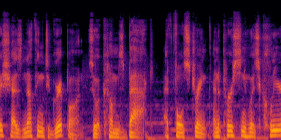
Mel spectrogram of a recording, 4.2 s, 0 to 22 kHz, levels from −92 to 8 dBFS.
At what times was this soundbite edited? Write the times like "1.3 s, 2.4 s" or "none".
1.2 s, 3.1 s

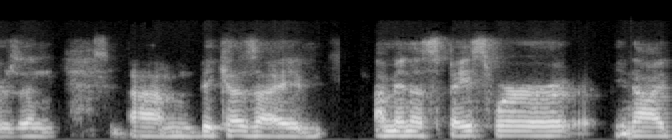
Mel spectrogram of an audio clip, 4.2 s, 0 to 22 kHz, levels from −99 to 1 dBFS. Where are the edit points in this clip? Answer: 2.1 s

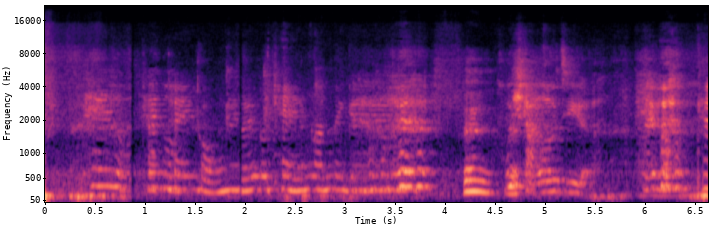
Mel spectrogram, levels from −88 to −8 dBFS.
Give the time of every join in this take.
none

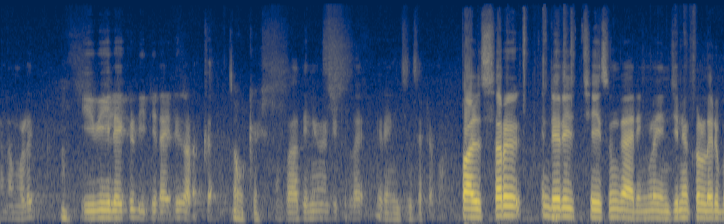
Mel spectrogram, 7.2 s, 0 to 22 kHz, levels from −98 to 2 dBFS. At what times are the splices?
none

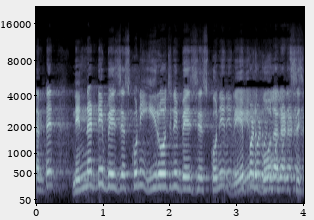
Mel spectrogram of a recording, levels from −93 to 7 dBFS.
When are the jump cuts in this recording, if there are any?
none

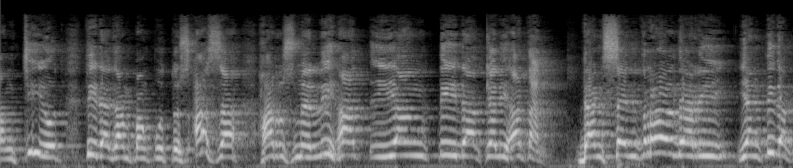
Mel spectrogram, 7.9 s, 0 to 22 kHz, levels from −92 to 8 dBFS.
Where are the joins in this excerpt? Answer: 5.6 s

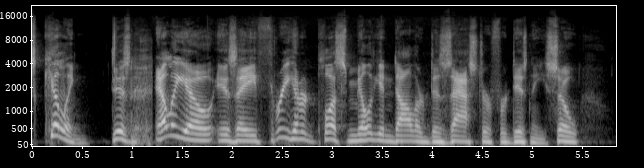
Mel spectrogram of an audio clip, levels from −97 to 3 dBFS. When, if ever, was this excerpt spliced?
1.1 s

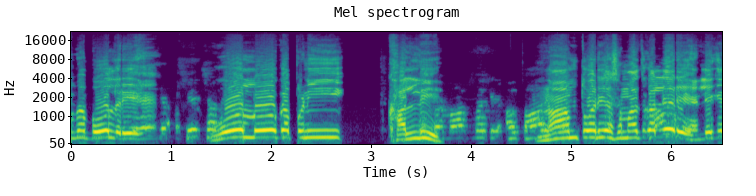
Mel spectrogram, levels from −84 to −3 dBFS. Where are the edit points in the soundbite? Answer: none

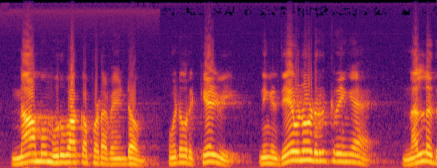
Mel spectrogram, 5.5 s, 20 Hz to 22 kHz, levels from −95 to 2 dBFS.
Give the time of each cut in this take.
1.9 s, 3.0 s

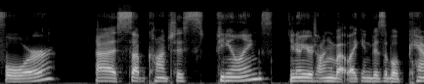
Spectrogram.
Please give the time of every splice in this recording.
2.8 s

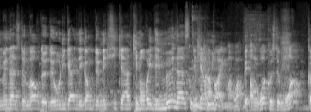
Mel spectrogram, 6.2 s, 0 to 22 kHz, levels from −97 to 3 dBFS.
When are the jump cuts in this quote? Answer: none

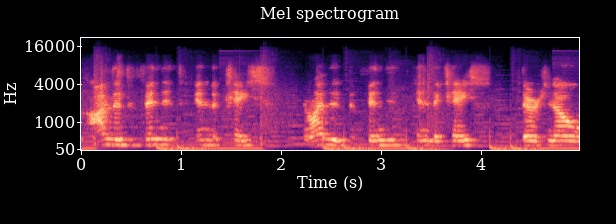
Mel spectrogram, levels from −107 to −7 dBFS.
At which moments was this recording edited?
3.9 s

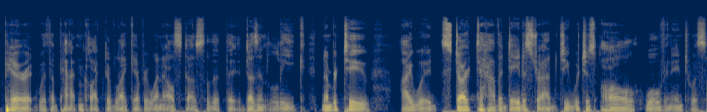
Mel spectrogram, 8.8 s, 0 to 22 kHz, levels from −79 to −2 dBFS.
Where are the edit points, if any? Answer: 3.8 s, 5.5 s

